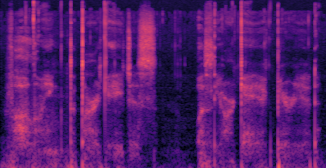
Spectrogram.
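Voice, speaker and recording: Someone whispers over noticeable background noise. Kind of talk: ASMR reading of an encyclopedia article. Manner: whispered, soft-spoken.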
